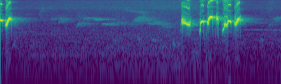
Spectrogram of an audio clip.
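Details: Red-whiskered bulbul singing in the morning, recorded for song training; a brief whistled phrase at the start, then after a quiet gap a burst of bright, warbling, rapidly changing notes.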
